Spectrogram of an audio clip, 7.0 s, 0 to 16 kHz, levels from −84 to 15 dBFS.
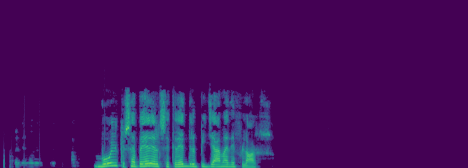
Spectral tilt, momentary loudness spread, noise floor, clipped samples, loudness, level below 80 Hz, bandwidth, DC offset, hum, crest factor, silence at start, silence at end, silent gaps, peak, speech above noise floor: -4.5 dB/octave; 9 LU; -39 dBFS; under 0.1%; -15 LUFS; -60 dBFS; 7.8 kHz; under 0.1%; none; 18 dB; 0.2 s; 3 s; 0.64-0.74 s, 0.84-1.05 s, 1.19-1.40 s; 0 dBFS; 24 dB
